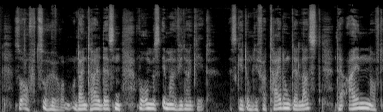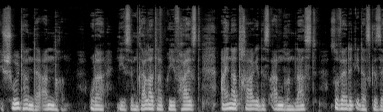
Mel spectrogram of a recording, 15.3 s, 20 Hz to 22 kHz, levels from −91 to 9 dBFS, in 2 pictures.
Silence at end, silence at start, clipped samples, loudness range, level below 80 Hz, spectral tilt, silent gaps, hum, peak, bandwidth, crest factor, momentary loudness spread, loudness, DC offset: 0 s; 0.1 s; under 0.1%; 3 LU; -58 dBFS; -6 dB/octave; none; none; -4 dBFS; 18.5 kHz; 14 dB; 12 LU; -20 LUFS; under 0.1%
